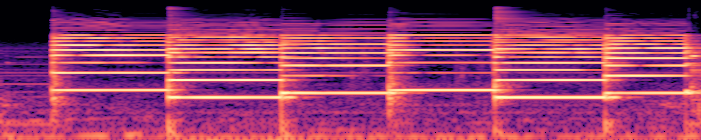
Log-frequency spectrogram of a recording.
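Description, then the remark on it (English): A slow tapped electric guitar pattern, including a hammer-on with the fourth finger on the eighth fret of the E string: about six bright, sustained notes, each ringing for roughly a second before the next, shifting between a few pitches, played alone. “So the whole pattern goes like this slowly.”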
